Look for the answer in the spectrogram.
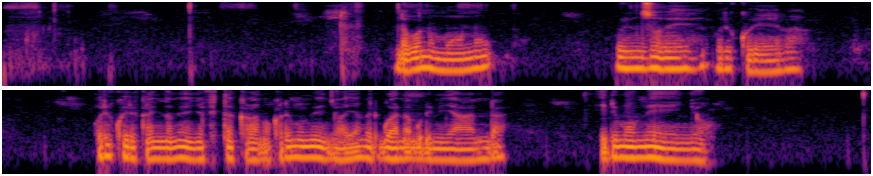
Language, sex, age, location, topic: Kinyarwanda, female, 18-24, Huye, health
